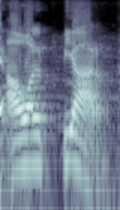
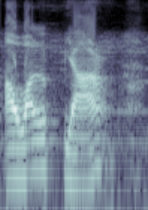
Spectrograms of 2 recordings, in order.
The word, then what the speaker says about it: awal pyar: terus kemudian lanjut ke awal Pyar tulisannya awal pwea er bacanya awal Pyar awal biar itu artinya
